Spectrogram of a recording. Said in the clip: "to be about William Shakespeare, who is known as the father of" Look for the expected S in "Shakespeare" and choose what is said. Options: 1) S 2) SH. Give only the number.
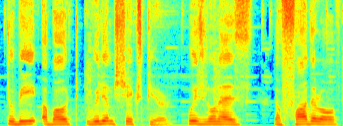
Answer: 1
